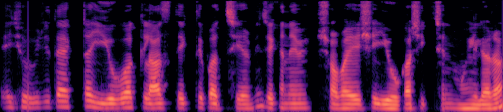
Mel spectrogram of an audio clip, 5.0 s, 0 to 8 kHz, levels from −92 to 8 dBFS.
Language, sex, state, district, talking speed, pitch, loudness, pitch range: Bengali, male, West Bengal, North 24 Parganas, 180 wpm, 120 Hz, -25 LUFS, 115-130 Hz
